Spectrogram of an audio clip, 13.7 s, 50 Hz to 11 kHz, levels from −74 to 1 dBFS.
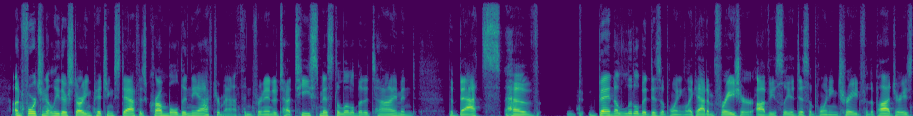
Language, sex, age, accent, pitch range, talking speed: English, male, 20-39, American, 115-145 Hz, 165 wpm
